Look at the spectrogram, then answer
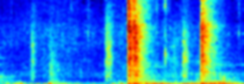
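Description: Firecrackers go off outdoors on an Albania and Montenegro trip, several sharp cracking bangs over a windy rumble, the loudest two landing close together near the end.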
